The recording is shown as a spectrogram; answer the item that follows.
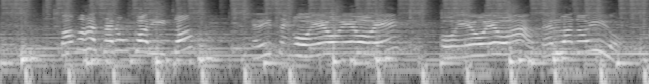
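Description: Catholic worship song: a voice singing a melody over a band with a steady percussion beat.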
